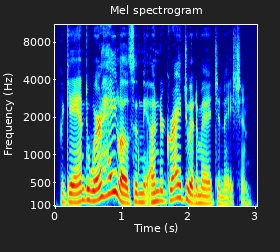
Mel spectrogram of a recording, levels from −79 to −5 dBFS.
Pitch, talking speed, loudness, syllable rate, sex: 175 Hz, 160 wpm, -17 LUFS, 6.3 syllables/s, female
